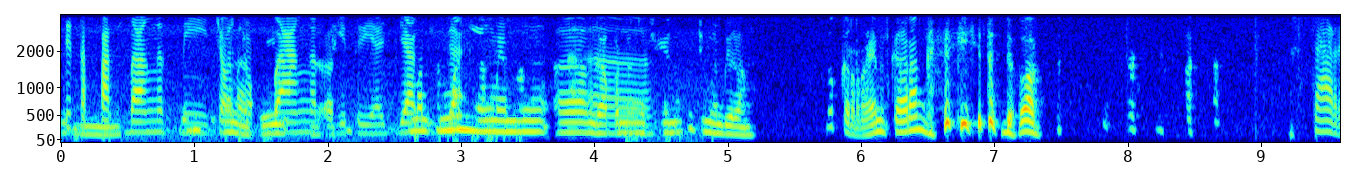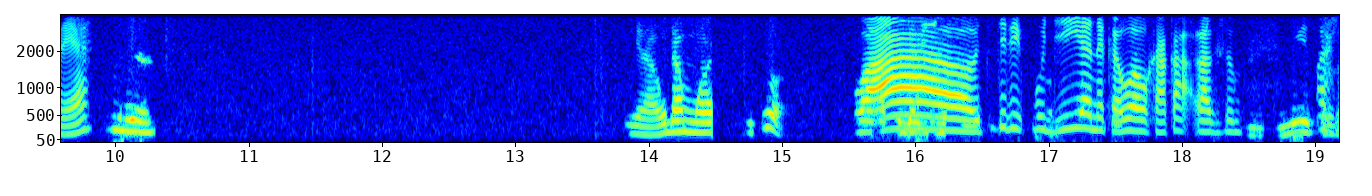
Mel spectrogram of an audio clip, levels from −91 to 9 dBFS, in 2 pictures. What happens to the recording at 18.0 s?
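At 18.0 s you're right in the middle of a stretch from 16.02 to 18.84 s where the speech sinks way down, at its worst by around 30 dB. That's most likely speech suppressed in double talk: with both ends talking at once, the echo canceller couldn't tell this talker apart from the loudspeaker echo and pulled everything down together. The telephone-band sound, with nothing above 4 kHz, comes from the call path.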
